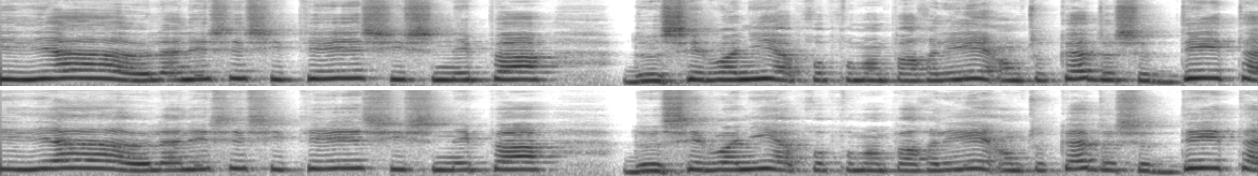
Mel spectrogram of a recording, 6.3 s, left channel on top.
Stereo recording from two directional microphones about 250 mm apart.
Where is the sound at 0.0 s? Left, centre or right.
Left.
